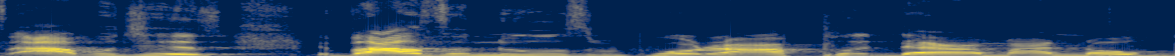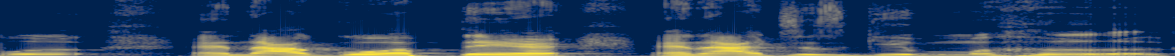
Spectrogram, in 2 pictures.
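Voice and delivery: ordinary talk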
